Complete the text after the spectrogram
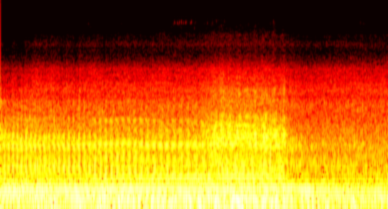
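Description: A truck roars past close by.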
